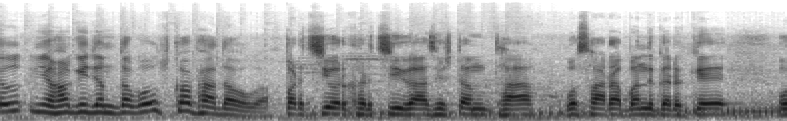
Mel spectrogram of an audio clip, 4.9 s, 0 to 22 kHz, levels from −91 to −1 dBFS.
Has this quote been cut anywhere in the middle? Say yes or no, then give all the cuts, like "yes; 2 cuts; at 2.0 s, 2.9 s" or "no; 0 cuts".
yes; 1 cut; at 1.8 s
